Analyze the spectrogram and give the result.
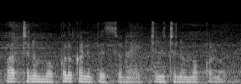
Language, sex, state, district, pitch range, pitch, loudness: Telugu, male, Andhra Pradesh, Srikakulam, 115-130 Hz, 120 Hz, -20 LUFS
